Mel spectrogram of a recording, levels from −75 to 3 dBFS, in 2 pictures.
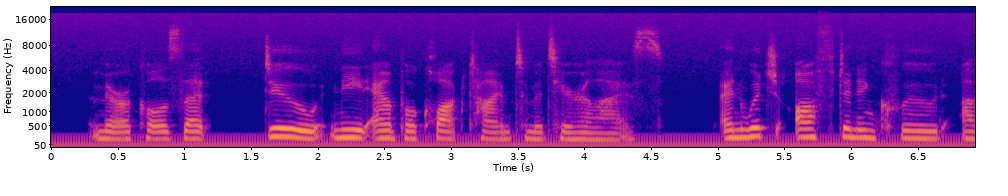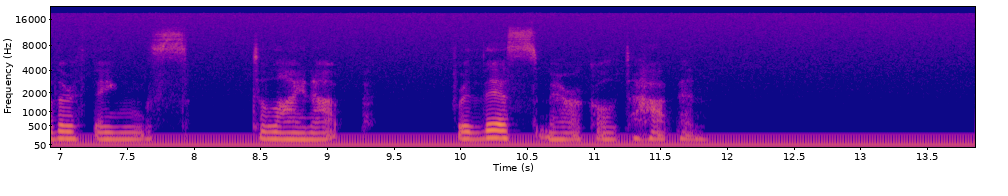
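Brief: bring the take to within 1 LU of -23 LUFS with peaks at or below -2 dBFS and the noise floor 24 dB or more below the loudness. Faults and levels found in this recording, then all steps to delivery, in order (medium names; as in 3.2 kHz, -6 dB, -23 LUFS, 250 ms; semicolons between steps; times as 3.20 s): hum 50 Hz; highest harmonic 250 Hz; hum level -37 dBFS; noise floor -38 dBFS; noise floor target -51 dBFS; loudness -26.5 LUFS; peak level -8.5 dBFS; loudness target -23.0 LUFS
-> de-hum 50 Hz, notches 5; noise print and reduce 13 dB; trim +3.5 dB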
